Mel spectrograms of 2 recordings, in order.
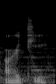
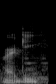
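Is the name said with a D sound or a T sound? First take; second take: T sound; D sound. First: The name is said with a hard T sound. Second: The name is said with a soft D sound. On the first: "maybe it's more like R T" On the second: "I keep calling R D with the D"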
